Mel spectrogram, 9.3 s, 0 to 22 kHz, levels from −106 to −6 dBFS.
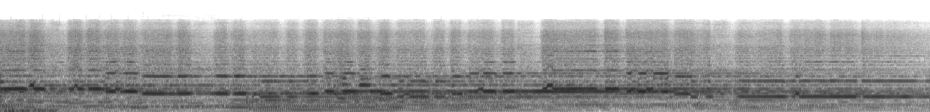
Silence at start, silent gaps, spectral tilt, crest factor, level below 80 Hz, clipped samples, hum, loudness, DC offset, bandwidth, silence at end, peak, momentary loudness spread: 0 s; none; -4 dB/octave; 12 dB; -52 dBFS; under 0.1%; none; -30 LUFS; under 0.1%; 10.5 kHz; 0 s; -18 dBFS; 6 LU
